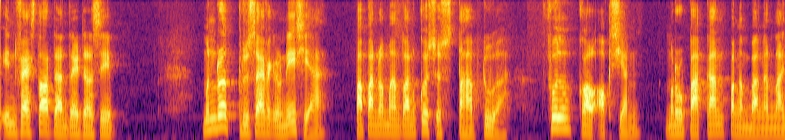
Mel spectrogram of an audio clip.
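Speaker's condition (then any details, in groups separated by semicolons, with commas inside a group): No condition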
